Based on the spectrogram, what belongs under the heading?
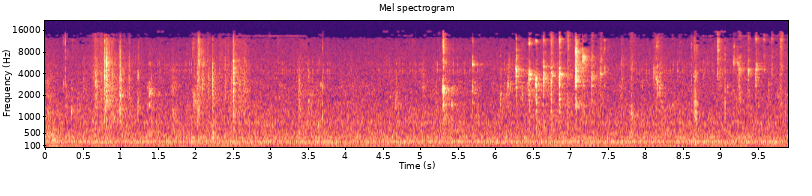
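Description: Soft chewing with scattered small wet mouth clicks as a frozen Greek yogurt bar is eaten, over a steady low hum.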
